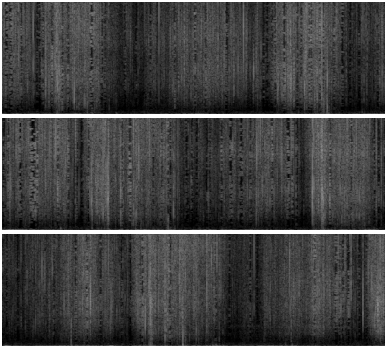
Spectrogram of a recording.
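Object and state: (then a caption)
Plastic bubble wrap being crumpled. A large clear plastic bubble wrap sheet is held in both hands, waved and crumpled with the fingers close to the microphone. It gives bursts of crisp, bright crinkling and crunching that come and go over a steady low rumble.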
